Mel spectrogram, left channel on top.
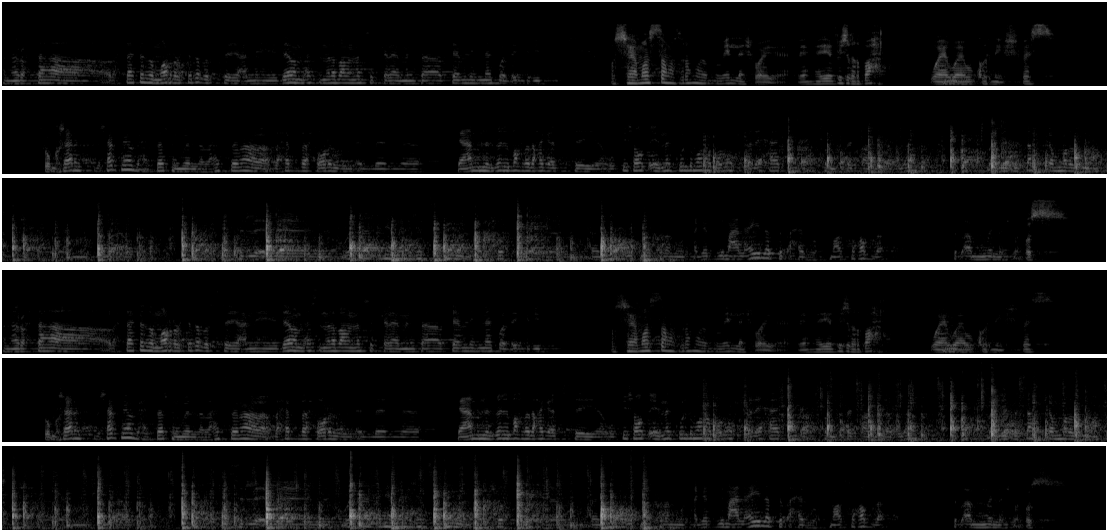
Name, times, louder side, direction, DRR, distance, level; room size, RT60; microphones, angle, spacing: voice 1, 0.0-5.4 9.4-9.6 11.5-20.2 20.9-23.7 24.3-30.9 31.6-32.3, right 1 dB, 15° right, 5 dB, 1.5 m, -53 dB
voice 2, 6.1-8.8 9.3-10.5 11.4-11.7 32.3-32.8, left 5 dB, 60° left, 13 dB, 1.0 m, -51 dB
sound 1, 18.1-28.6, right 3 dB, 60° right, 2.2 m, -42 dB
26.0 x 21.5 x 6.7 m, 0.93 s
head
